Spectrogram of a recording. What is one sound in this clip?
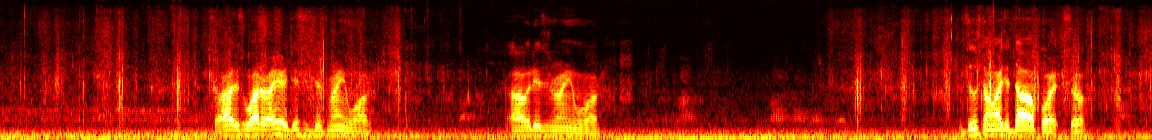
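Dogs splash through shallow water.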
